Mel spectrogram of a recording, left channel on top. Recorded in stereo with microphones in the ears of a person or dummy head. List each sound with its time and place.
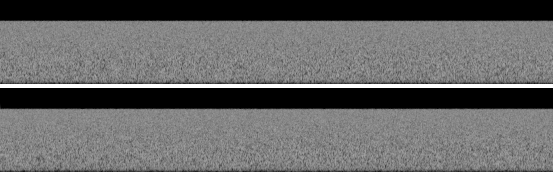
Only background noise.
